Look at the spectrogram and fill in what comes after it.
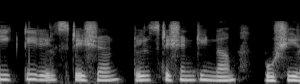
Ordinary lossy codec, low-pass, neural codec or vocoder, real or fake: none; none; none; real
